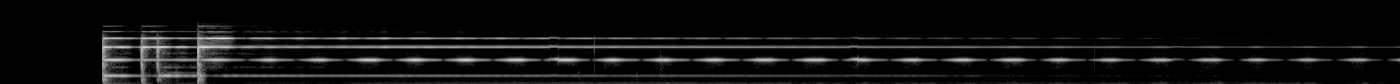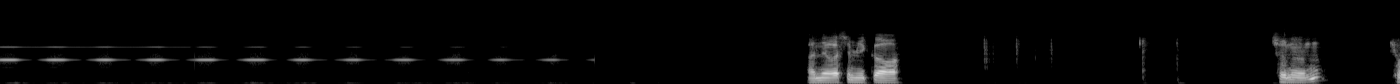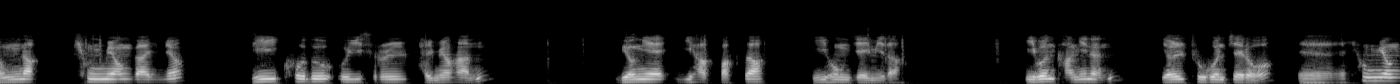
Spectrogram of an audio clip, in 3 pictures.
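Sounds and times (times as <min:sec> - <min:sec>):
bell struck and ringing: 0:01.0 - 0:19.7.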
